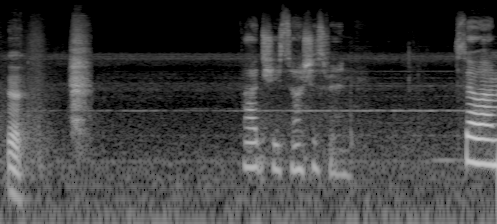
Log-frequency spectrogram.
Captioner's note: scoffs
